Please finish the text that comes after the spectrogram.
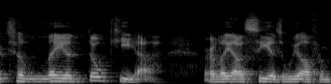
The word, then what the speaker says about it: Laodicea: They said, oh, it's Laodicea, because the C is a K sound. And I said, okay, Laodicea, I can do that.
